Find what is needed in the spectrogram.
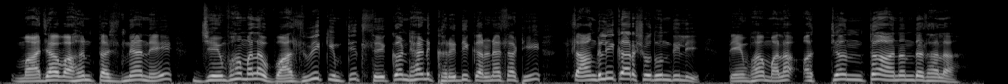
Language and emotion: Marathi, happy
